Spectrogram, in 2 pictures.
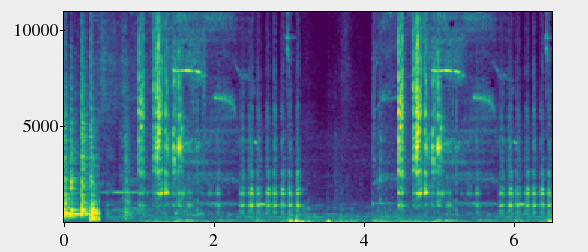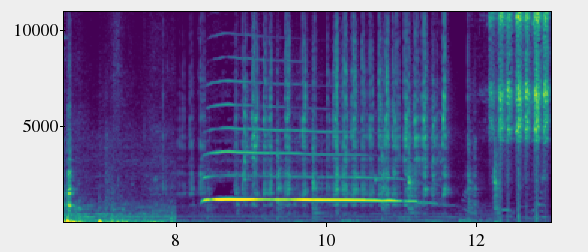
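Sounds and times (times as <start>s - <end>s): high whistle-like note: 8.4s - 11.5s.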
